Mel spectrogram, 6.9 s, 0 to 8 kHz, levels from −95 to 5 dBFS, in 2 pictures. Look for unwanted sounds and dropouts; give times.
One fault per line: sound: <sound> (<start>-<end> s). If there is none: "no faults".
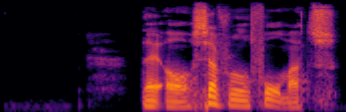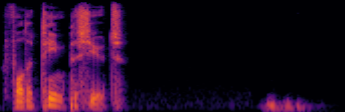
no faults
